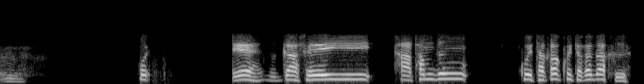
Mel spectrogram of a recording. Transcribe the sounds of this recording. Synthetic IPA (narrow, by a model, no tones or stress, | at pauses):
kʰɔj | eɡase | tʰatʰamzɯŋ | kʰɔjtʰakakʰɔjtʰakazakʰɯ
